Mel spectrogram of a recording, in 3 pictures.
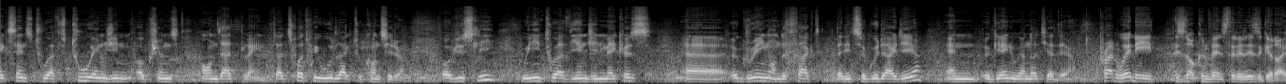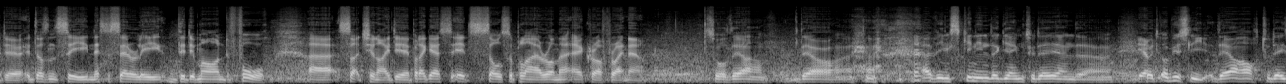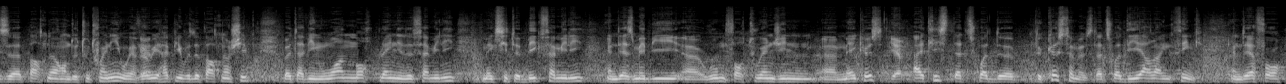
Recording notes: live from the Paris Airshow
